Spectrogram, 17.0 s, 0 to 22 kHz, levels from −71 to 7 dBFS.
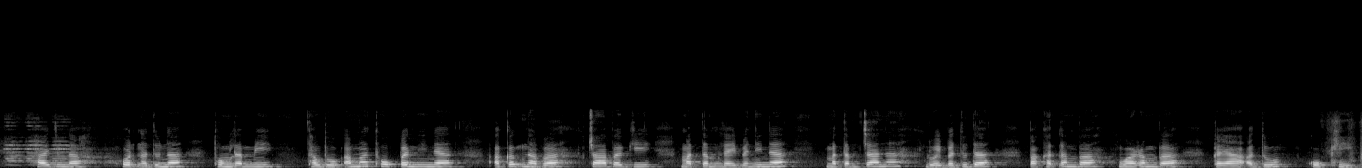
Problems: background sounds at intervals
